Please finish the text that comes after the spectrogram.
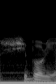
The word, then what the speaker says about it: shiver: shiver, 이거 발음 잘해야 돼. 잘못하면 욕이 돼요. shiver이요, shiver.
